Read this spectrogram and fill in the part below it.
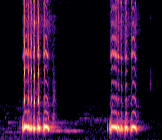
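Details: Zebra dove singing two loud, quick phrases of bubbling, evenly pitched coos about a second and a half apart, each a short rapid run of rounded notes. The background is otherwise quiet.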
